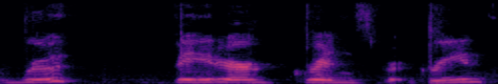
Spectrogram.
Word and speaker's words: Ruth Bader Ginsburg: So I've heard that one of your idols is, I don't want to pronounce it wrong, but Ruth Bader Ginsburg.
